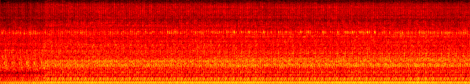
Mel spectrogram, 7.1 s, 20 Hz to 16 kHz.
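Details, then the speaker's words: Detroit Diesel 8V-71 generator engine after fitting a new starter: steady, even two-stroke diesel clatter at idle, smooth rhythm with no misses or knocks; healthy idle, starts easily. "uch generator work oh that's exciting boy that sounds good"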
